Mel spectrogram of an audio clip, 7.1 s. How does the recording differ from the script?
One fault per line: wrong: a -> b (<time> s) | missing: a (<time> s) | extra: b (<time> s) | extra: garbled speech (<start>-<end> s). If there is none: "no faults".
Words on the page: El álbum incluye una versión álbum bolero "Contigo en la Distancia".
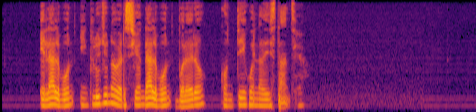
no faults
